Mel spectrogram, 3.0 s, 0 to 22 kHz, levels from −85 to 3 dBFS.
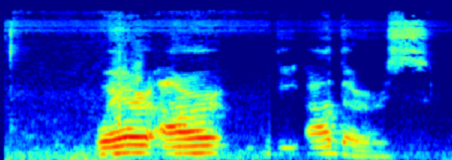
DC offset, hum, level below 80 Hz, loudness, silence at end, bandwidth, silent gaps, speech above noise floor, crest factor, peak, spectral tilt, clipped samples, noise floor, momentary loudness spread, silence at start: under 0.1%; none; -50 dBFS; -12 LUFS; 0.2 s; 16 kHz; none; 28 dB; 14 dB; -2 dBFS; -5.5 dB/octave; under 0.1%; -41 dBFS; 17 LU; 0.65 s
